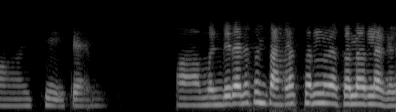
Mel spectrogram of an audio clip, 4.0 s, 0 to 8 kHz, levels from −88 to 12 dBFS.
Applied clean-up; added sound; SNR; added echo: neural mask model DeepFilterNet 3.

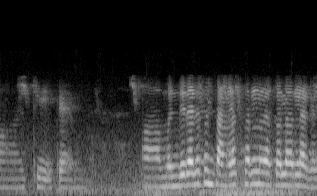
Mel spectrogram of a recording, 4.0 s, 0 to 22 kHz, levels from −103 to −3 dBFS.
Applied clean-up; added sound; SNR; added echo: none; Thunder / Rain; 14 dB; reverberation time 2.0 s.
